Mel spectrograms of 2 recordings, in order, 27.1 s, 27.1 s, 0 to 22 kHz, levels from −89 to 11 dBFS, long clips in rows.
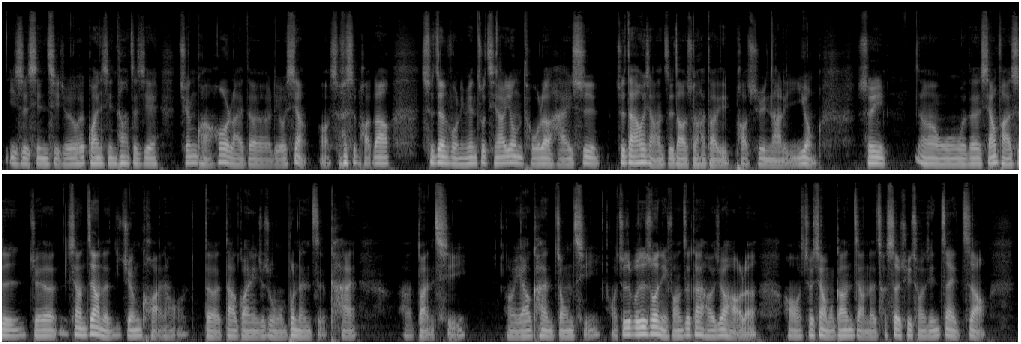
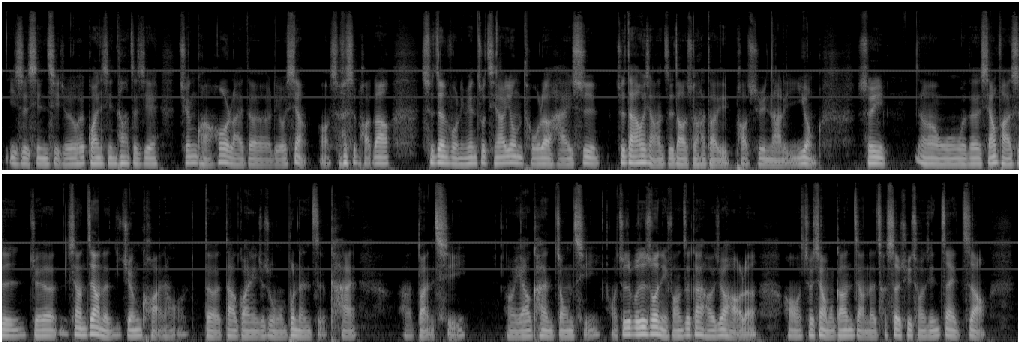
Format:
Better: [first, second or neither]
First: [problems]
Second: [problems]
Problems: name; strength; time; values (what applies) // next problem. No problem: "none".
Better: first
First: none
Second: high-pitched whine; faint; throughout; 5 kHz, 25 dB below the speech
